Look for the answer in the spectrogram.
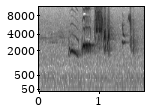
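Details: Common blackbird giving a short burst of song: a brief whistled note followed by high squeaky twittering fragments, lasting about one second.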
